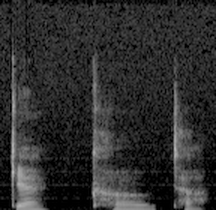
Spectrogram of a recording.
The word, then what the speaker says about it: Gekkota: Geckota.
